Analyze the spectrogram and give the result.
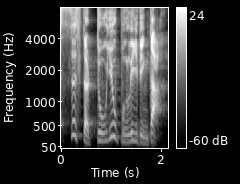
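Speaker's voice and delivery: blunt, forceful, rude, confrontational tone. A frustrated pastor retells challenging a sister: strong, loud, rude tone. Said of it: "I was being very uh strong, loud, rude".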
